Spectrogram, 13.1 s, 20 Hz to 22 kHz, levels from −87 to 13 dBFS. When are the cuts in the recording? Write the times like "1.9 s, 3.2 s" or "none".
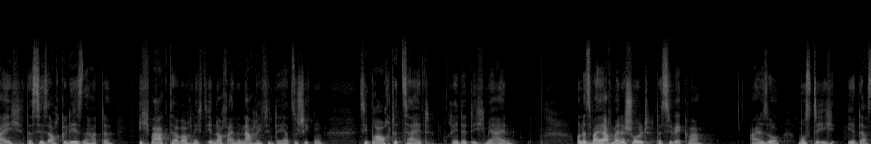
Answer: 1.9 s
